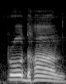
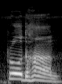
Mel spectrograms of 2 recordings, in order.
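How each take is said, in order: Both takes have the same delivery.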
